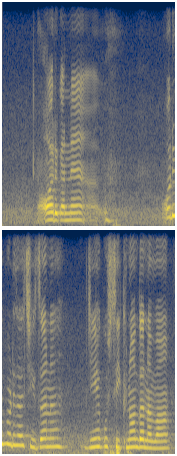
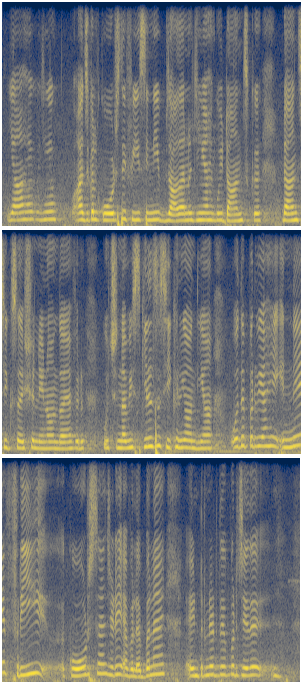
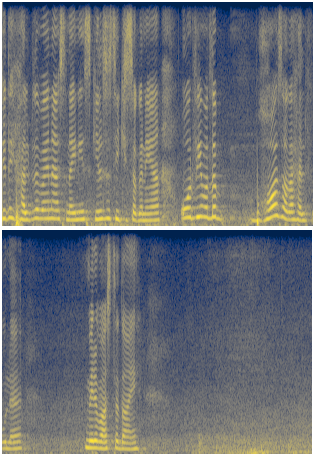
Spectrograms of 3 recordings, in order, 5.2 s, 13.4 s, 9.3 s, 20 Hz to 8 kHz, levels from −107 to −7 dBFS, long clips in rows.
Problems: none marked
